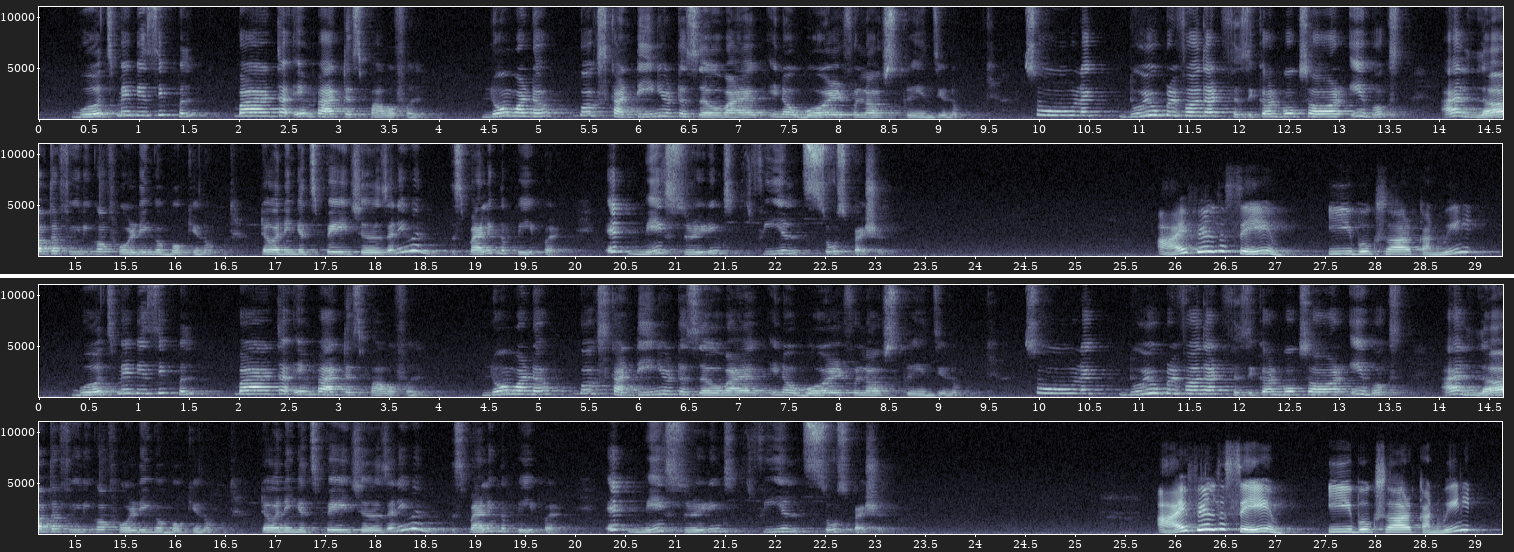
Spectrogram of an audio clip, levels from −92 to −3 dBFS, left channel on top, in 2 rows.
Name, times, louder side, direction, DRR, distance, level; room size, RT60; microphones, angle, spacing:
voice 1, 0.3-1.6 2.0-3.9 4.4-9.2 9.9-13.6 14.0-16.4 16.9-19.9 20.3-21.6 21.9-23.1, left 1 dB, 20° left, 7 dB, 1.2 m, -26 dB
voice 2, 25.8-27.1 27.5-28.9, right 4 dB, 45° right, 15 dB, 0.6 m, -19 dB
24.5 x 9.1 x 6.1 m, 1.1 s
head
